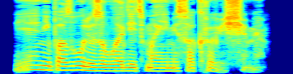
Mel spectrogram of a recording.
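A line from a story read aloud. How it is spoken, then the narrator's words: Calm remark. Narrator (Russian): спокойно заметил Ролан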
